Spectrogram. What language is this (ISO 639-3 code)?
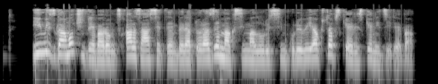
kat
